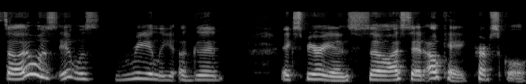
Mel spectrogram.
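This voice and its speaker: In an American accent, a woman talks at a high pitch and a fairly slow pace with lively intonation, the background quiet. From US South, Memphis, Tennessee. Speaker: attorney. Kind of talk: interview storytelling. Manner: animated.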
